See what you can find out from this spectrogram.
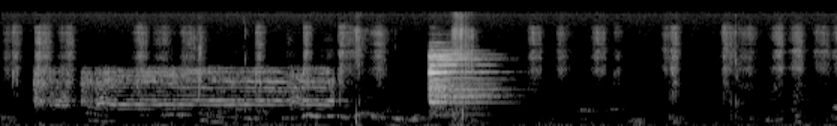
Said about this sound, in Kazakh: Тездет қоңырауды соғу керек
